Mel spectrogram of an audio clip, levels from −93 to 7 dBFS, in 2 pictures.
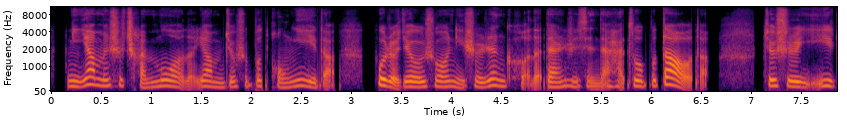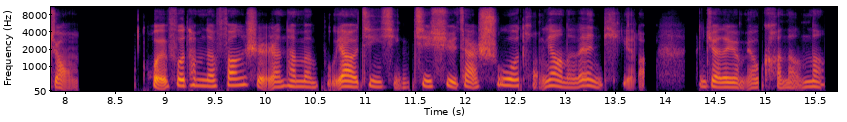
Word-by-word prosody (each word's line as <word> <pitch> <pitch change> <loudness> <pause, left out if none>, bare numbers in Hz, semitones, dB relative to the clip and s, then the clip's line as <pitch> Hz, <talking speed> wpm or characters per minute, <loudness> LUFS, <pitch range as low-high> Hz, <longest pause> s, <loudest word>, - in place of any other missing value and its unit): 你 215 -2 0
要 285 - +6
么 235 -4 0
是 245 - -1
沉 170 - 0
默 205 +1 0
的， - - -6
要 215 -1 +1
么 185 -3 -5
就 195 - -2
是 - - -7
不 235 - -3
同 185 -5 -6
意 220 -4 0
的， - - -3 0.4
或 255 -4 +8
者 - - +4
就 200 -1 +3
是 195 - +2
说 205 0 0
你 190 -7 -3
是 190 -3 +1
认 230 +2 +1
可 - - -6
的， - - -1
但 190 +1 +2
是 205 -4 -4
现 110 - -5
在 110 - -1
还 - - -2
做 230 -4 +1
不 225 - -3
到 285 +1 +7
的。 - - -6 0.6
就 235 - +5
是 210 -4 +4
以 180 - -3
一 230 -1 -1
种 - - -3 0.7
回 - - +5
复 240 - +3
他 260 +2 -3
们 235 - -4
的 215 -1 +1
方 250 +3 +1
式， - - +1
让 195 +2 -1
他 220 -2 -1
们 200 -3 -3
不 - - -11
要 210 -2 +6
进 200 0 -4
行 190 -3 -6
继 215 - 0
续 210 - 0
再 - - -1
说 255 -4 +2
同 240 - -10
样 230 -3 +1
的 175 -1 -6
问 230 +4 -1
题 - - -9
了， - - -9 0.5
你 - - -6
觉 205 -1 +2
得 185 - +3
有 180 - 0
没 - - -9
有 165 - -3
可 - - -6
能 195 - -7
呢？ 205 - -3
215 Hz, 275 characters per minute, -25 LUFS, 195-235 Hz, 0.7 s, 或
